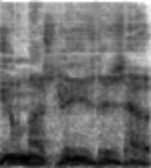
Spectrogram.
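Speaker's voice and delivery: very deep, rough, creaky, rasping voice. Showing off another character voice, doing a Vecna voice. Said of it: "I can also do the Vecna voice".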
